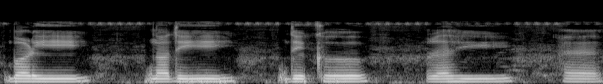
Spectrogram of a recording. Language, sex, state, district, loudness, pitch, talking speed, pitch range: Hindi, male, Madhya Pradesh, Katni, -15 LUFS, 135 Hz, 50 wpm, 130-135 Hz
